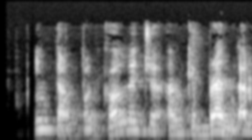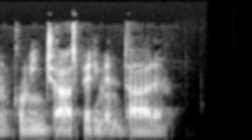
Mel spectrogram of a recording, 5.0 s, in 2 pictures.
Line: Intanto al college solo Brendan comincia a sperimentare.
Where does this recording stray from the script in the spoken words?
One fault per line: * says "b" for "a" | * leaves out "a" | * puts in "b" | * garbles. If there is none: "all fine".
* says "anche" for "solo"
